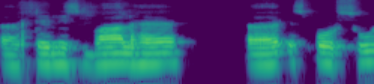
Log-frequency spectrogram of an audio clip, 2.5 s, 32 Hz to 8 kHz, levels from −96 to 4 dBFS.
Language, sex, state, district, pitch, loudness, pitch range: Hindi, male, Uttar Pradesh, Gorakhpur, 125 Hz, -30 LUFS, 120-130 Hz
